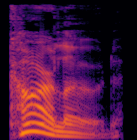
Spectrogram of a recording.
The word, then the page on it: carload: British English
